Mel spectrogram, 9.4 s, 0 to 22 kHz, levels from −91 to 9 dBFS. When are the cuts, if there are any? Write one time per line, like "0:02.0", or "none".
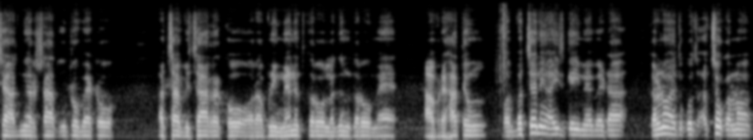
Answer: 0:06.1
